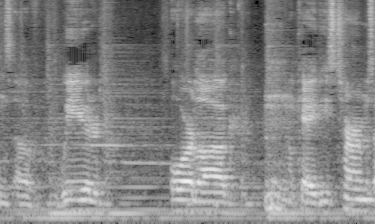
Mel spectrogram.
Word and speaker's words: wyrd: here on the screen it looks like wire or word almost but it's pronounced weird and it encompasses a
